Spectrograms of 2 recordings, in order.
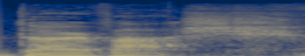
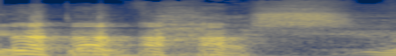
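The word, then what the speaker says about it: Darvas: She's Hungarian. I have it on good authority. It's pronounced Darvash. – Oh, okay. Darvash.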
